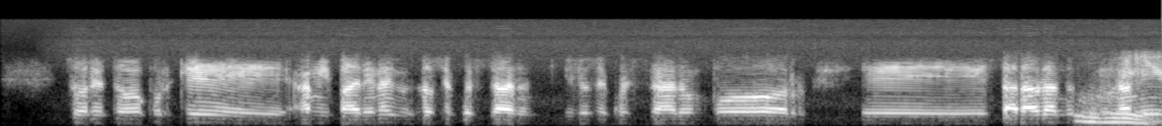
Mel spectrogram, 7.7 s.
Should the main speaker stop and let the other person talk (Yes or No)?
No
